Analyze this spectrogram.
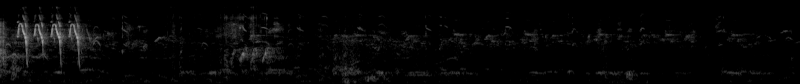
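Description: Myna nestlings begging for food: a loud run of rapid, shrill chirps in the first second while the parent feeds them, another burst about two seconds in, then fainter chirping.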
